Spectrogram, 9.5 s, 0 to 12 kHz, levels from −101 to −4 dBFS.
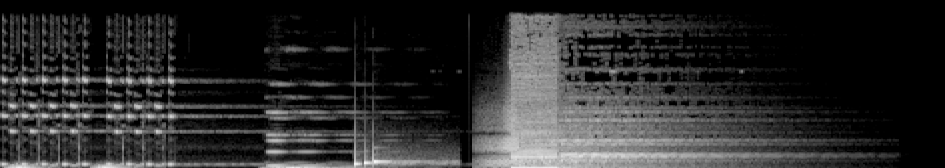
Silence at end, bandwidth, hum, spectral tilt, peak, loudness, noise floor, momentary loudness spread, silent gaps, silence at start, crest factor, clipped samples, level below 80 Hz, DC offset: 2.25 s; 11.5 kHz; none; -4 dB/octave; -2 dBFS; -21 LUFS; -78 dBFS; 23 LU; none; 0 s; 20 dB; under 0.1%; -26 dBFS; under 0.1%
